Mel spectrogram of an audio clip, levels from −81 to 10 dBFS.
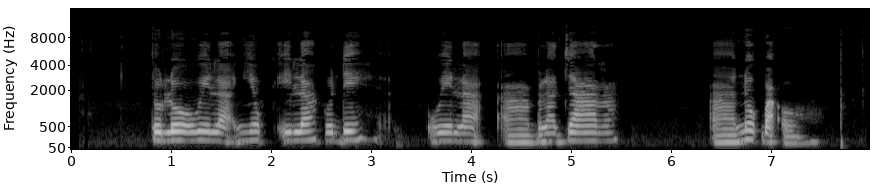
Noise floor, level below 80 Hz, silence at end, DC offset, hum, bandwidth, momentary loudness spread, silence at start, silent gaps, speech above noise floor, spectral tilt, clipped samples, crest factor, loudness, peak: -68 dBFS; -70 dBFS; 0.5 s; under 0.1%; none; 9.2 kHz; 13 LU; 0.8 s; none; 44 dB; -7 dB/octave; under 0.1%; 20 dB; -25 LUFS; -6 dBFS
